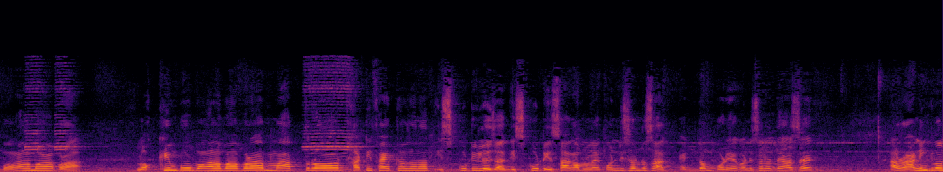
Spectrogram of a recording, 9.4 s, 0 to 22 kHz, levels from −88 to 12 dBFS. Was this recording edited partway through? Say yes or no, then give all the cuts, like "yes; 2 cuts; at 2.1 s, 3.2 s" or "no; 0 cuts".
no; 0 cuts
